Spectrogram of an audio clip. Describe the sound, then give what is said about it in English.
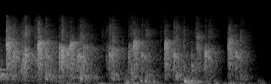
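Comedy club audience applauding as a comedian is introduced: a thin, uneven patter of clapping from what sounds like a small crowd, coming in short bursts that fade out over a few seconds. “Put your hands together, everyone, for Kyle Morrissey.”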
